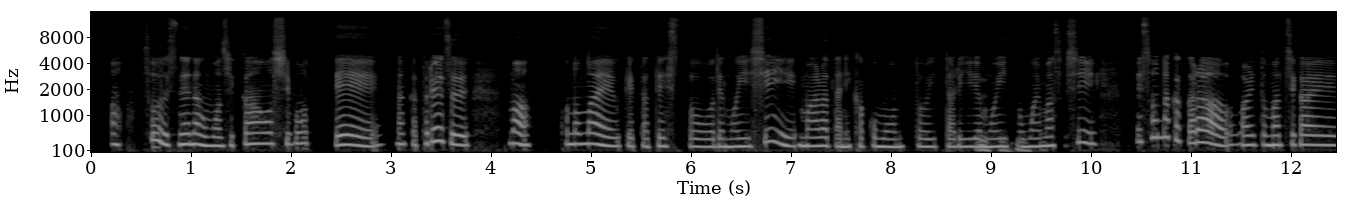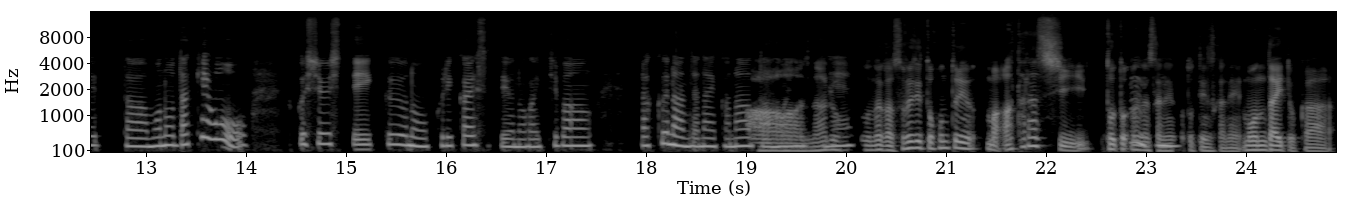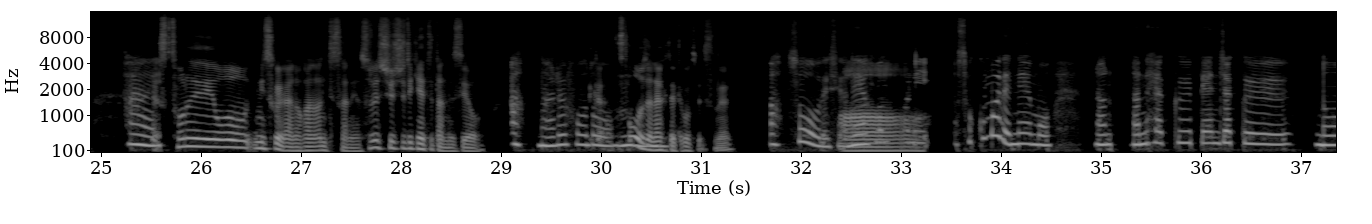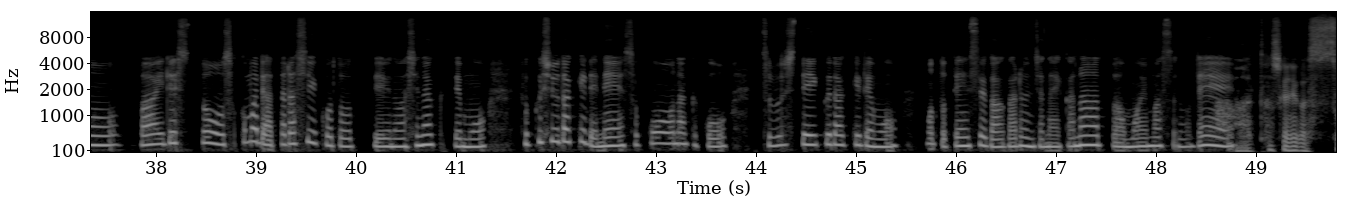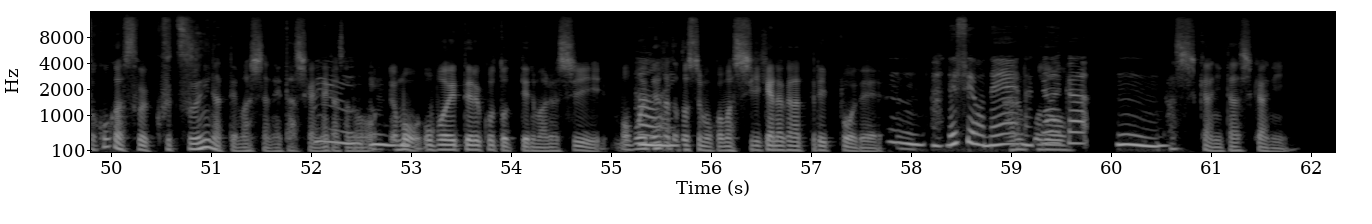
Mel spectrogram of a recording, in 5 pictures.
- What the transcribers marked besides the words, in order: none
- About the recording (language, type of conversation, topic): Japanese, advice, 気分に左右されずに習慣を続けるにはどうすればよいですか？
